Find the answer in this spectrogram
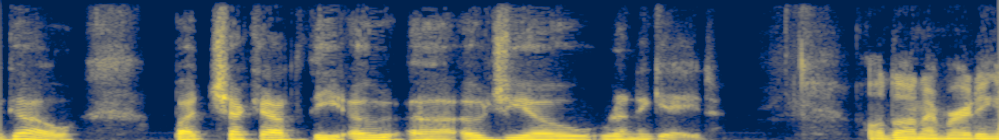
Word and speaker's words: Ogio: It might be a little big depending on how big you want to go, but check out the Ogio Renegade.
